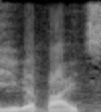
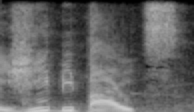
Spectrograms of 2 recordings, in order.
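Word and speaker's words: gibibytes: Não existe gigabytes, não se fala gigabytes. O jeito certo é gibbytes, são 16 gibbytes.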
